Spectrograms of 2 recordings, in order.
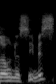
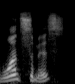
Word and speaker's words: Onesimus: And it was spelled Onesimus, as I believe it was pronounced Onesimus. And Onesimus was had a name. You can look him up. His name was spelled O-N-E, like one, S-I-M-U-S, Onesimus, or Onesimus.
